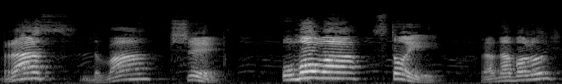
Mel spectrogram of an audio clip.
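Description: Young rural joker, very bright forceful voice, high-pitched, theatrical, vintage radio drama. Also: male voice, very slow, exaggerated voice. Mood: showy, excited. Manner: clowning, showy, animated announcing. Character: boisterous young farmer, eager amateur village actor. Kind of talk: 1960s Polish radio serial acting.

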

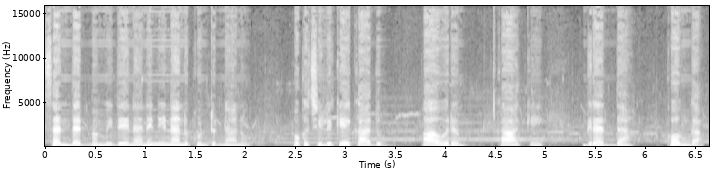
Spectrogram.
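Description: A woman's voice: a little high, warm tone, slight background noise, natural voice. A woman voicing a clever, proud, earnest young sparrow in a children's cartoon story, speaking with self-assurance. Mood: proud, confident.

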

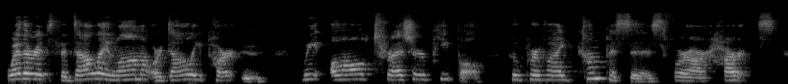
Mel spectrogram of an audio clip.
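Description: Older lady preaching slow and thoughtful from home, webcam sound. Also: mid-range voice, expressive, fairly bright tone, poor audio. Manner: slow, reflective, heartfelt delivery. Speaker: minister. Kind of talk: sermon. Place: home living room. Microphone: webcam on video call.

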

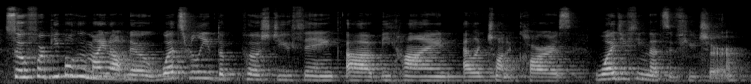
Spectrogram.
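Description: A woman interviewing a guest at an event, asking brisk, upbeat questions. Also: medium pitch, lively intonation. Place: event press area in front of a logo backdrop, indoors. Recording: roomy event interview recording.

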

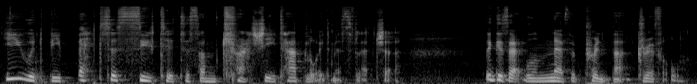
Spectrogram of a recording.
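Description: An actress playing a haughty, indignant museum director in an audio drama, with a cutting way of talking. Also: female voice, deep voice, lively intonation, a little slow, breathy edge, exaggerated voice. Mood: icy, contemptuous.

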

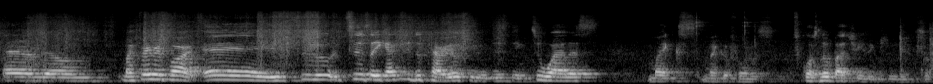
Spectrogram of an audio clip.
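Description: A man's voice: on the high side, normal speed, darkish tone. A man casually hosting an unscripted unboxing video, chatting informally and thinking aloud as he reviews a product. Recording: echoey room with clear background noise.

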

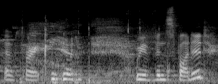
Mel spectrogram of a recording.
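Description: A woman's voice: mid-range voice, fairly even intonation, slow pace, low-quality recording. A young woman chatting casually as a vlogger, recorded on a handheld camera while out exploring. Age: young adult. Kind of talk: casual vlog chat. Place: handheld camera on the move in an abandoned school, later outdoors and in a car. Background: music.

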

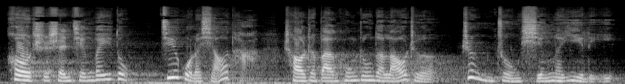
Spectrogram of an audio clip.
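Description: A woman narrating a fantasy audiobook in an even, storytelling delivery. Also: fairly low pitch, moderate pace, a little hiss or hum. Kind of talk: scripted narration. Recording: long reverb.

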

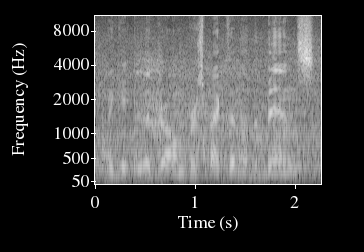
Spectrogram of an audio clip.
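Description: A man's voice: fairly low pitch, a little fast. Chatty man filming at a noisy toy show. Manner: relaxed, chatty, lots of fillers and compliments. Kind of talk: casual walk-around interview. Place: indoor farm toy show hall. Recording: loud background noise in a show hall.

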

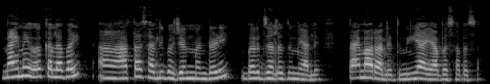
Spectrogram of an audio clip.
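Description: A woman's voice: sits high, fast, a bit bright. A woman voicing a bustling older village mother-in-law who hosts guests, in a Vidarbha Marathi accent and a fussy, hurrying manner. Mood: welcoming. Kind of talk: cartoon voice acting.

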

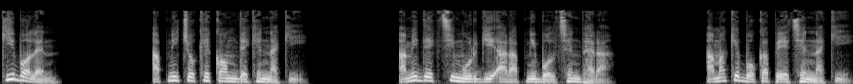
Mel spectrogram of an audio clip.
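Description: Man playing a husky, pushy cartoon swindler. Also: mid-range voice, sing-song, normal speed, pauses often, no room sound, studio quality. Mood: mock indignant. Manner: insistent, wheedling. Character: pushy male swindler posing as eager chicken buyer. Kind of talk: cartoon dubbing.

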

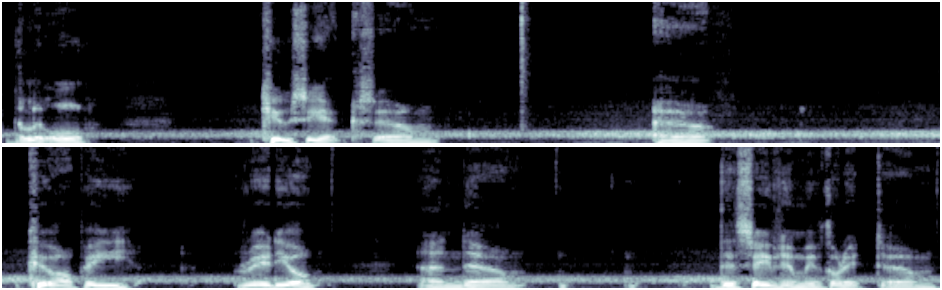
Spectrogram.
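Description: A man giving an unscripted demonstration as an amateur radio operator, talking in a halting, hesitant way. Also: fairly high pitch, level tone. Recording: clearly noisy handheld recording.

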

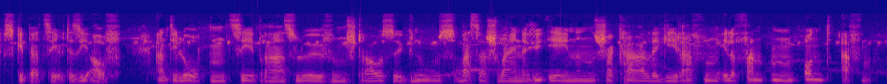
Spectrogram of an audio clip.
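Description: An actor as the calm narrator of a German children's adventure audio drama, reading scripted narration. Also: male voice, lowish voice, a little slow. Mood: calm, descriptive. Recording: noisy 1980s cassette audio.

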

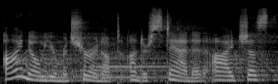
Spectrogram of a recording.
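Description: A woman's voice: mid-range voice, expressive, fairly quick, over music, close to an everyday voice. A woman playing a fretful, passive-aggressive mother in a radio drama, hesitant and begrudging. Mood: reluctant disapproval. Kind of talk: radio horror drama acting.

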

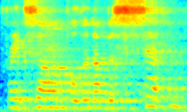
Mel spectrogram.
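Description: An older man, a priest, talks gently and simply to children from the lectern. His tone is mellow and dark. The sound is roomy and distant, with a long church echo. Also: high voice, a little fast, a little hiss or hum. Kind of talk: liturgical prayer and children's address. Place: large church. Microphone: lectern mic, far from camera. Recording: echoey church from far off.

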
